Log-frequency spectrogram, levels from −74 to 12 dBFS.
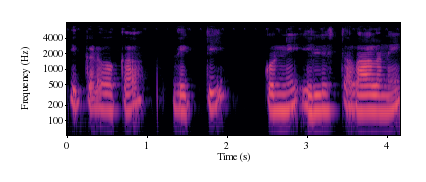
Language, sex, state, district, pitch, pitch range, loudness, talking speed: Telugu, male, Andhra Pradesh, Visakhapatnam, 165 Hz, 160-200 Hz, -25 LUFS, 85 wpm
